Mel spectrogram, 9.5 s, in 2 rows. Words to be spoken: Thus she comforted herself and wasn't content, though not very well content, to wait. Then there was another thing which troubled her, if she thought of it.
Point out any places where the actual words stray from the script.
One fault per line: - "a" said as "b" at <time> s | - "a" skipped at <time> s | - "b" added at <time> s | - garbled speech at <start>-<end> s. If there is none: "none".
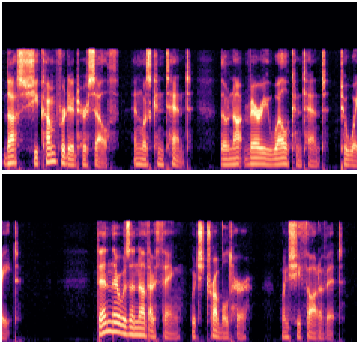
- "wasn't" said as "was" at 1.9 s
- "if" said as "when" at 8.4 s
